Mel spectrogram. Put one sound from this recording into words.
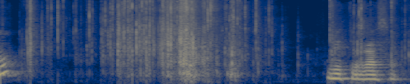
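A paper and plastic wrapper crinkles as it is opened.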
